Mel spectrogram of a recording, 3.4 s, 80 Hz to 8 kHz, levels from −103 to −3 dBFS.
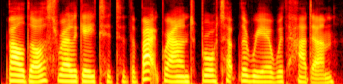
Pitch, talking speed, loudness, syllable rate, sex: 185 Hz, 190 wpm, -21 LUFS, 5.4 syllables/s, female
